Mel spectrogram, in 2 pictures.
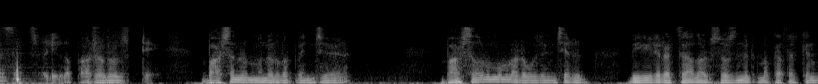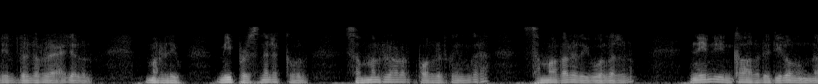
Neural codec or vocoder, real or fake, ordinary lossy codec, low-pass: codec, 16 kHz in and 24 kHz out, 0.4 kbps, LongCat-Audio-Codec, fine tuned four codebook decoder; fake; MP3, 24 kbps; 7.2 kHz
